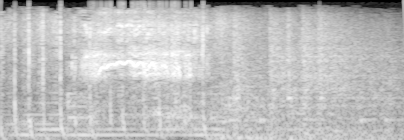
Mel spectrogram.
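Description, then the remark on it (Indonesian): A horse, reined in sharply by its rider on a road, gives a loud whinny lasting about two seconds, with a rising and falling squeal, then settles into snorting and a few hoof sounds on a noisy background. “Tapi gadis itu buru-buru menarik tali kekang kudanya. Begitu melihat penunggang kuda yang lain merintangi jalan.”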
